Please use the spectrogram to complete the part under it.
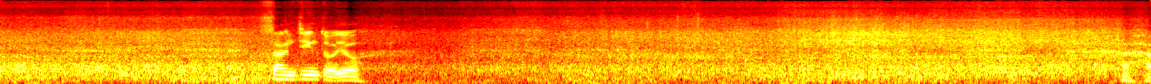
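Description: Waves surge and wash against rocks below.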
